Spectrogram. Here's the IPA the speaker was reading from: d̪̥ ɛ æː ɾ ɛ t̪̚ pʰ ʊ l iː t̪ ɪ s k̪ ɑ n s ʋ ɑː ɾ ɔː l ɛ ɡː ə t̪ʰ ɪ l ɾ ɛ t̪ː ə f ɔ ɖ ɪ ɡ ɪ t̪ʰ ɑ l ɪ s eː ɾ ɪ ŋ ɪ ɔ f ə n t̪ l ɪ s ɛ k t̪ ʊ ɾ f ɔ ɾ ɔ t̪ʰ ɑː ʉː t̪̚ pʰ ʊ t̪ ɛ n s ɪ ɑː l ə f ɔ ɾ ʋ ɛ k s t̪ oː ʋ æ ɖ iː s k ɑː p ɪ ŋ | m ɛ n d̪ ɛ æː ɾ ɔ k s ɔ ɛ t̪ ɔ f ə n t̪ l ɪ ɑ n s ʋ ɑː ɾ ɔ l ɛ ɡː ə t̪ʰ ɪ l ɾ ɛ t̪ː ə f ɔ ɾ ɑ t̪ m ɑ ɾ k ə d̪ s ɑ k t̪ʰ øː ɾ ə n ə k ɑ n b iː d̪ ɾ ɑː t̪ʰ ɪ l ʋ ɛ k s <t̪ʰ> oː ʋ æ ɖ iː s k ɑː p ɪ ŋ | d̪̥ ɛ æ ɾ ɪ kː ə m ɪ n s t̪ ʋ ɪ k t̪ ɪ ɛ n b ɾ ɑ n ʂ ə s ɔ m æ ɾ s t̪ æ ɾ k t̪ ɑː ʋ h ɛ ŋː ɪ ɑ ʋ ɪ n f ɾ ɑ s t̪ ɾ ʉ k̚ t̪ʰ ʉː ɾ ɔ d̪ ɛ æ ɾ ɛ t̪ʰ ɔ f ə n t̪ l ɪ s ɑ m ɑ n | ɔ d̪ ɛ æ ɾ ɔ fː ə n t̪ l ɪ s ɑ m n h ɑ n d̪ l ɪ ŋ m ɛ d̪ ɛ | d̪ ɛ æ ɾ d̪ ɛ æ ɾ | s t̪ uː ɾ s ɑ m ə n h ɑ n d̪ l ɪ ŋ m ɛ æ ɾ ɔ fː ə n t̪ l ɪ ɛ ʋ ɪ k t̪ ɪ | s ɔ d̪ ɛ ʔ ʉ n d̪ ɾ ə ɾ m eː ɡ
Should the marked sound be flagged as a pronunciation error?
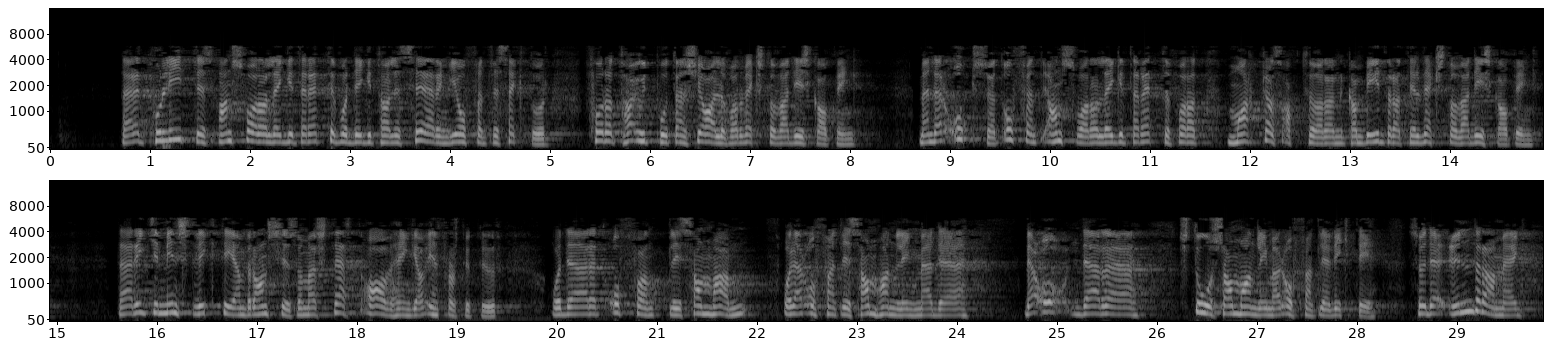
yes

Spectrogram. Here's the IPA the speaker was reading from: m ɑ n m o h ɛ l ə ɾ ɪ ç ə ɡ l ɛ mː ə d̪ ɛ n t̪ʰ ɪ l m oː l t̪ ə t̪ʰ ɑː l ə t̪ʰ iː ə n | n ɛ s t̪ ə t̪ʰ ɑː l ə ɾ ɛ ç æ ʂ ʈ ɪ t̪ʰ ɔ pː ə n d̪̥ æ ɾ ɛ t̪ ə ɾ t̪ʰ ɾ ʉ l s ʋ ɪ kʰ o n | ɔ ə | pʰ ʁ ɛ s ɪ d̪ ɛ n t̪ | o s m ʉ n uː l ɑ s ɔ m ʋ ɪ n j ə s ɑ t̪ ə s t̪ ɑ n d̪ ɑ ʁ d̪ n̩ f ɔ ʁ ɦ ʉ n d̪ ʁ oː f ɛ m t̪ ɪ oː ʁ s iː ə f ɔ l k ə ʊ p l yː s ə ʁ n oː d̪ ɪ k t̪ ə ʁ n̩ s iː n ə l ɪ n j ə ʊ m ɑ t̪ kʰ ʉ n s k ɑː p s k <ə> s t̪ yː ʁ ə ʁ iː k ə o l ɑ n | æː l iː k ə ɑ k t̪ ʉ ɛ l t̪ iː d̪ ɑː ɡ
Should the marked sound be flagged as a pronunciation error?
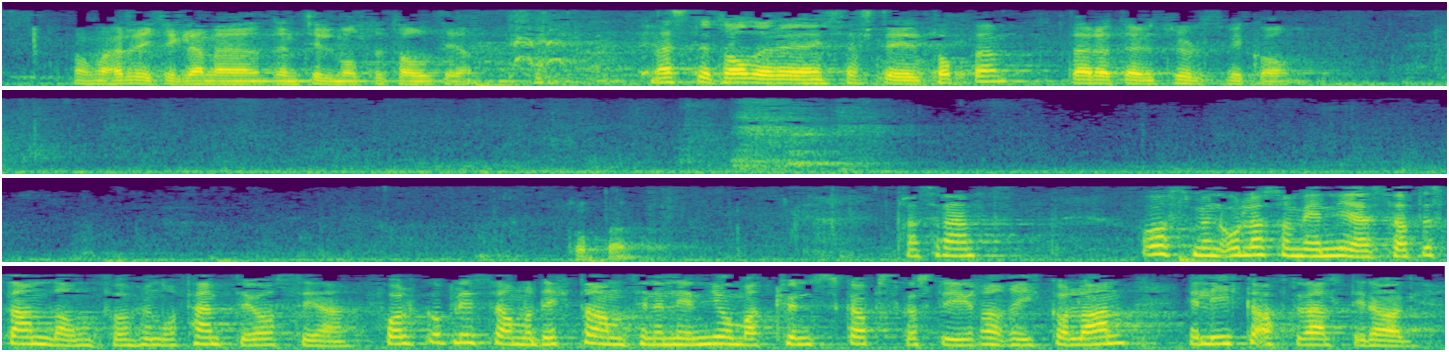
yes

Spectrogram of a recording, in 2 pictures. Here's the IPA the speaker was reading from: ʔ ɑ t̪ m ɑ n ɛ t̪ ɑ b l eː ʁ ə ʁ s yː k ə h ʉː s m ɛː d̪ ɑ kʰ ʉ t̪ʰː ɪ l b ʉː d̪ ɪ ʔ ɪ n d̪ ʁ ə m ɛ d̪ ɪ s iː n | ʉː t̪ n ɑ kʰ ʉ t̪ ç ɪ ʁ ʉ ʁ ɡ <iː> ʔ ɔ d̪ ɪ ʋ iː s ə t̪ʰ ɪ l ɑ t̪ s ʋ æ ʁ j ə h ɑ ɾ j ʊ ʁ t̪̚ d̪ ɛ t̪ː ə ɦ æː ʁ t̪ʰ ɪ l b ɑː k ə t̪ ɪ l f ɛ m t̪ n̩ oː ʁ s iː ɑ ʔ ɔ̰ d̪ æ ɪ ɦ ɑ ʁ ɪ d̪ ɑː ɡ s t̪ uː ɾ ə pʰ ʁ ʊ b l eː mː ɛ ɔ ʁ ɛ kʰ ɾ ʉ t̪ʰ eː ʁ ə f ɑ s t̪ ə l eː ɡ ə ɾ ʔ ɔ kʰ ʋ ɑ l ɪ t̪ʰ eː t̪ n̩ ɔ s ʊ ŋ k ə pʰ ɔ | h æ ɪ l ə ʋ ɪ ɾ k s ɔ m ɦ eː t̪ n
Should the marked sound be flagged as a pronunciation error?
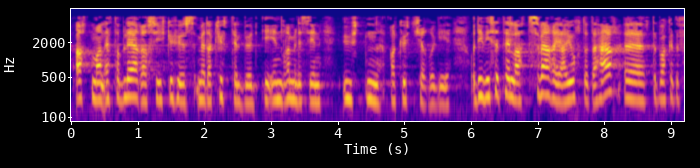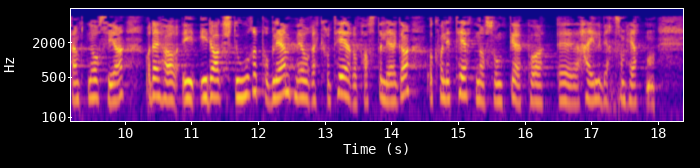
no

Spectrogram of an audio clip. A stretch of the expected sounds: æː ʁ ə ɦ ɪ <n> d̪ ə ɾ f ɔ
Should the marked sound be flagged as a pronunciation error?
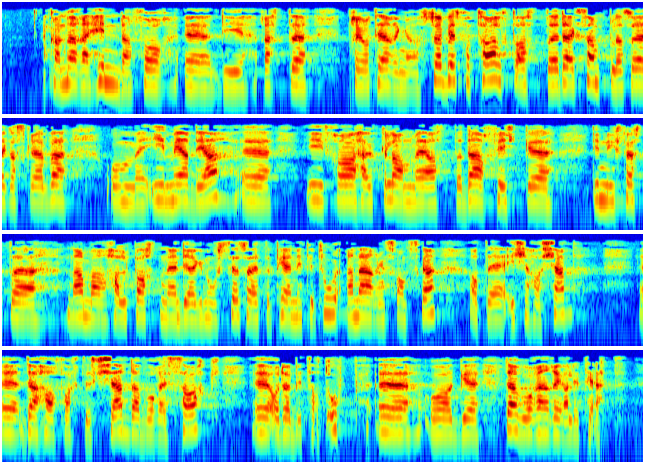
no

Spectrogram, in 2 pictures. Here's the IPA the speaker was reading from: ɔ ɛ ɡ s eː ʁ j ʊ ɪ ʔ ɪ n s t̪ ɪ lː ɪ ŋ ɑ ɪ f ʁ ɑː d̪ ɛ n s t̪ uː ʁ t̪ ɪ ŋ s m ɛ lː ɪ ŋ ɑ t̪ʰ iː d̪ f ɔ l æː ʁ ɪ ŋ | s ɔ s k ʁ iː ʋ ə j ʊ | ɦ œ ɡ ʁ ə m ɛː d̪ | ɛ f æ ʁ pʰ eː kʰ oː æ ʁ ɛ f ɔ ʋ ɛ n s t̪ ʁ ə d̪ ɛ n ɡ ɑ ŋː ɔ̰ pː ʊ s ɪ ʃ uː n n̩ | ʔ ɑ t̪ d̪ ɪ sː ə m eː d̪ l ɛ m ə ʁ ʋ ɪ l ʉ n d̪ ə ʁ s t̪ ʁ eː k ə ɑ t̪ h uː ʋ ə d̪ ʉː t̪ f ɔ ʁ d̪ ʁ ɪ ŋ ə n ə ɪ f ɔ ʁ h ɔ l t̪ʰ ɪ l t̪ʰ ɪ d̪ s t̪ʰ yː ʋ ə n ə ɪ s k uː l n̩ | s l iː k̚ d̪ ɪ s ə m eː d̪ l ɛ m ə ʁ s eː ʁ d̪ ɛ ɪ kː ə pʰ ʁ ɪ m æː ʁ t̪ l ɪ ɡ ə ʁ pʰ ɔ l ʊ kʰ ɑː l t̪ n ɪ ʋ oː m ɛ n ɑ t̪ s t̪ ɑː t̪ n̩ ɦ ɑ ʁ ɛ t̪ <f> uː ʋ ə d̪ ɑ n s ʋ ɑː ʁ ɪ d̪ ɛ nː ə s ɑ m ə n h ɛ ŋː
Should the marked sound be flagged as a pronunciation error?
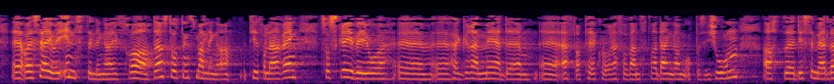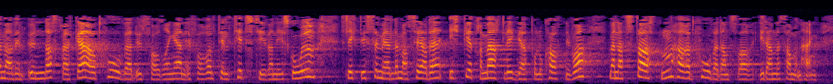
yes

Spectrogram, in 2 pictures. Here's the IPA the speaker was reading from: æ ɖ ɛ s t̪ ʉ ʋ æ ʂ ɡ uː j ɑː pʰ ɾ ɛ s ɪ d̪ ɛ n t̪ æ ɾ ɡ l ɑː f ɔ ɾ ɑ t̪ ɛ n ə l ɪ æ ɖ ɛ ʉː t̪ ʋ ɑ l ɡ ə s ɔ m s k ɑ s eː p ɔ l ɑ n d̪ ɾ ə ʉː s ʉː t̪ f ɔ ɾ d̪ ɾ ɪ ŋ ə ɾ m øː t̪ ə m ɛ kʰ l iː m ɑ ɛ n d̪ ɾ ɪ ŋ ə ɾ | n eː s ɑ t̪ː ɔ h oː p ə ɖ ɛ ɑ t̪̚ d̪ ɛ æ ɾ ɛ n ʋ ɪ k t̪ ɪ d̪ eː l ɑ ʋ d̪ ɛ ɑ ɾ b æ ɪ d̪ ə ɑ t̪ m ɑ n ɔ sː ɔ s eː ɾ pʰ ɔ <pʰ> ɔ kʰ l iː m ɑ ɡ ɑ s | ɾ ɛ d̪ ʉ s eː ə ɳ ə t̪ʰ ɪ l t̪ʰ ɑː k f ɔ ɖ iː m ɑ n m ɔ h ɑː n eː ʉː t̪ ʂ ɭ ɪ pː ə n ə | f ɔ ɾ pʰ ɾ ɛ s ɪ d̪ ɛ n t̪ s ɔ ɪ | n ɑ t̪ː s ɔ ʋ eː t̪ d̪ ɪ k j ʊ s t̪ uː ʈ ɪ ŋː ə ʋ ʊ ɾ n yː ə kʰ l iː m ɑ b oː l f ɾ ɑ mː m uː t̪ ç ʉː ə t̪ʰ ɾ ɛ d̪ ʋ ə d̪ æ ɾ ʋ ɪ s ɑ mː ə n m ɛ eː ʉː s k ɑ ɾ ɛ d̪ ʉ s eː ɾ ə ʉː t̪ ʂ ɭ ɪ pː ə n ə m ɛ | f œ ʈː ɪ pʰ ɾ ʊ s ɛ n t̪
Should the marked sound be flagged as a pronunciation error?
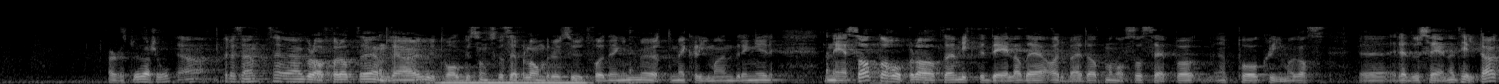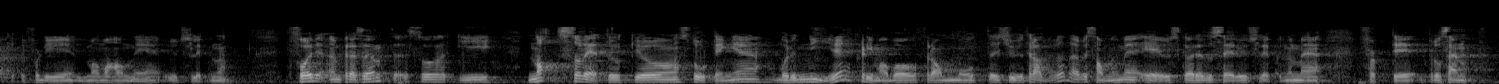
no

